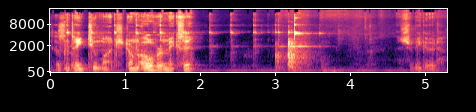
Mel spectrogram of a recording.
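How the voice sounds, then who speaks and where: A man's voice: medium pitch, expressive, slow, gravelly, heavy background noise. A man playing a rambling, stammering middle-aged chemist cook in a comedic how-to tutorial. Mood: dry, instructive. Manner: rambling, stammering, self-correcting.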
